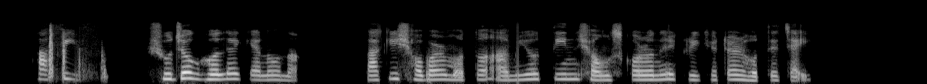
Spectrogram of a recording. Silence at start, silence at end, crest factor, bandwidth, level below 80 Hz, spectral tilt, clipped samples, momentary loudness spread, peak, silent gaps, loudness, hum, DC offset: 0.4 s; 1.2 s; 20 dB; 7.6 kHz; -66 dBFS; -5 dB/octave; under 0.1%; 17 LU; -2 dBFS; 1.12-1.45 s, 3.08-3.26 s, 3.46-3.66 s, 4.67-4.75 s, 5.43-5.53 s, 6.78-6.83 s, 7.61-7.67 s; -21 LUFS; none; under 0.1%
